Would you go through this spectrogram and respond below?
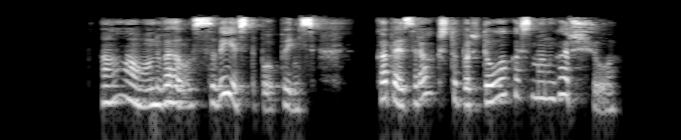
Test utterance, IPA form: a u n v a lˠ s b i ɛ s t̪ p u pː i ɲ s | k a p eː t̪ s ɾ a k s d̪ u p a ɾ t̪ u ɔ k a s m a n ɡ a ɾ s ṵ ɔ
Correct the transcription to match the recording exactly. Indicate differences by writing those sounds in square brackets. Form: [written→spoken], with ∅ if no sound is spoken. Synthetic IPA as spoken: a u n v [a→ɛ] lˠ s [b→v] i ɛ s t̪ p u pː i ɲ s | k a p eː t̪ s ɾ a k s [d̪→t̪] u p a ɾ t̪ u ɔ k a s m a n ɡ a ɾ [s→ʃ] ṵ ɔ

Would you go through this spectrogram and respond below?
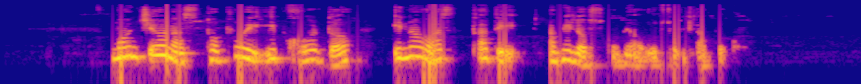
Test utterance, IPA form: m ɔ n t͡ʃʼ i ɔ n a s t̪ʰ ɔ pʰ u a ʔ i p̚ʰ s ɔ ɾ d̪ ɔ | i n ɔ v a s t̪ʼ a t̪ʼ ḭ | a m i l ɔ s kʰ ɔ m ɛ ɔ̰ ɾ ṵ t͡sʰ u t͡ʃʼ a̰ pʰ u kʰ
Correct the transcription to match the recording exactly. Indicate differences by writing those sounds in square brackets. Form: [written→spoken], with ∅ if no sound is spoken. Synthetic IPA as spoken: m ɔ n t͡ʃʼ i ɔ n a s t̪ʰ ɔ pʰ u [a→i] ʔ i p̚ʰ [s→χ] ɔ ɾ d̪ ɔ | i n ɔ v a s t̪ʼ a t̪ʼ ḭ | a m i l ɔ s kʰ [ɔ→u] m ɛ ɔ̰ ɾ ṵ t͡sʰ u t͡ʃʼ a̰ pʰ u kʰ

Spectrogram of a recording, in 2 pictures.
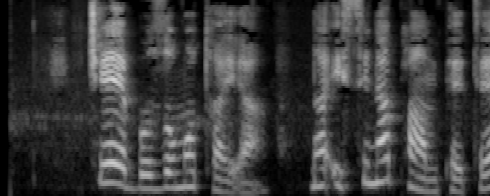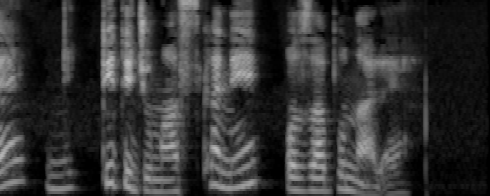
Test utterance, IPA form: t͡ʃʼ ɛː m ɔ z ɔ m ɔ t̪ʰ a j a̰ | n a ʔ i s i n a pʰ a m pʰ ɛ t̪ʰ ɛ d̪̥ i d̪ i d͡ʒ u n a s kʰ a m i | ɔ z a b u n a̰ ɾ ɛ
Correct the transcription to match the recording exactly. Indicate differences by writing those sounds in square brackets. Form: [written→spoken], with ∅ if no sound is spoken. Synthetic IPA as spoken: t͡ʃʼ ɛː [m→b] ɔ z ɔ m ɔ t̪ʰ a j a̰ | n a ʔ i s i n a pʰ a m pʰ ɛ t̪ʰ ɛ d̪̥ i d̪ i d͡ʒ u [n→m] a s kʰ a [m→n] i | ɔ z a b u n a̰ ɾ ɛ

